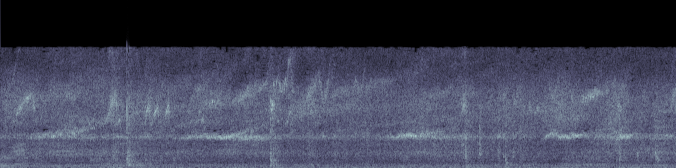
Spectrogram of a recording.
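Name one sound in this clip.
Small electric motors whine as toy cars race past.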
